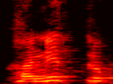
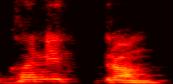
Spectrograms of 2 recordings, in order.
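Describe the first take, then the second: First: The word ends without any final m sound. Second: The word ends with a clear final m sound. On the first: The speaker calls it wrong. "खनित्र पढ़ेंगे तो गलत है" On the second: The speaker calls it right. "तो sound के अनुसार हम आवाज निकालेंगे खनित्रम"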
